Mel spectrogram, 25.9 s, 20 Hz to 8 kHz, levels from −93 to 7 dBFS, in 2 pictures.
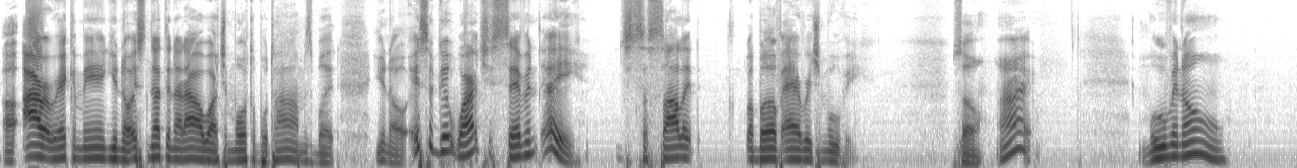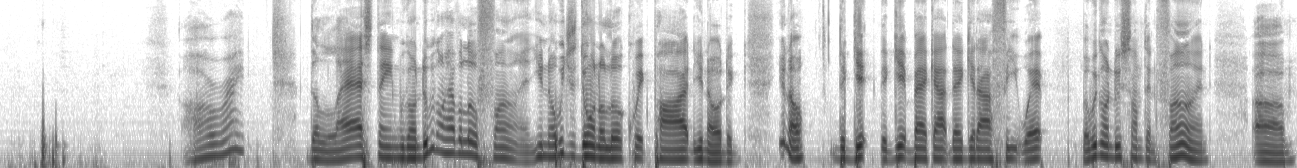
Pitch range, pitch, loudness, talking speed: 105-145 Hz, 130 Hz, -21 LUFS, 185 wpm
